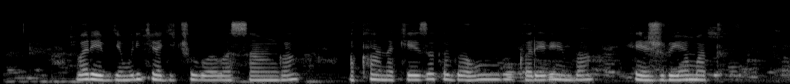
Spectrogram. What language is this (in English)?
Kinyarwanda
